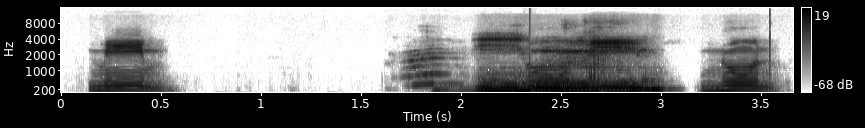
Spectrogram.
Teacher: आपका नाक का हिस्सा, खुशियुम यानी नाक का बांसा जड़, इससे गुन्ना निकलता है। यानी गुन्ना जब आएगा आपको, उस पे जो है आपको नून और मीम, नून मीम, ये गुन्ने की जगह से निकलेंगे।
